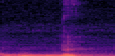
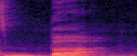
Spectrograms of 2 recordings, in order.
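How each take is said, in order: First: The b sound is cut short, no vowel. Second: The b sound has an added uh vowel. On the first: The speaker calls it right. "Notice that I cut that sound before the U" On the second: The speaker calls it wrong. "Notice that we're adding a short U sound to the B"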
